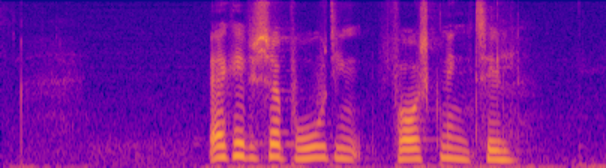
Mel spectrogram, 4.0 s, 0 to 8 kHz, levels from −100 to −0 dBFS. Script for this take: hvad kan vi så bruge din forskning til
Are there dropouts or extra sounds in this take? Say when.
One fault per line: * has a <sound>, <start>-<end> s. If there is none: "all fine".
all fine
